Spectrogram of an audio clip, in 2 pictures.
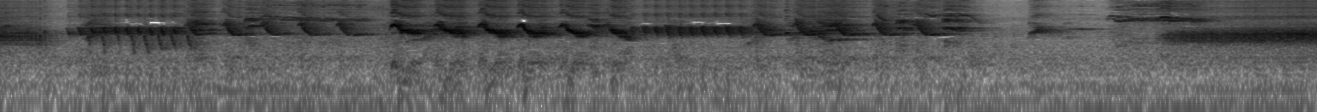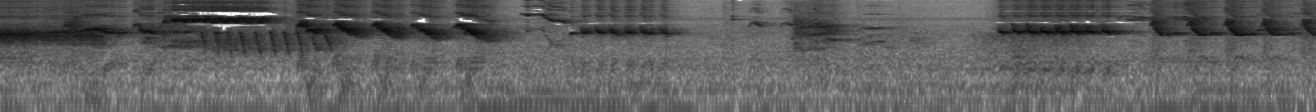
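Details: Greenfinch in full song as the female sits on eggs: fast rattling trills repeated in runs, broken by a long buzzy wheeze and more trilled phrases.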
